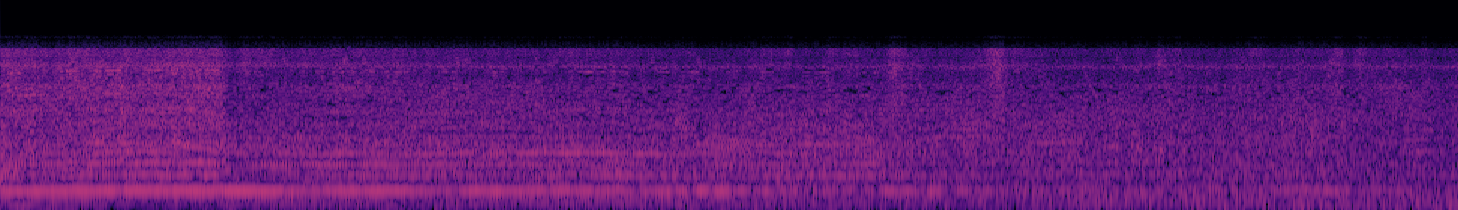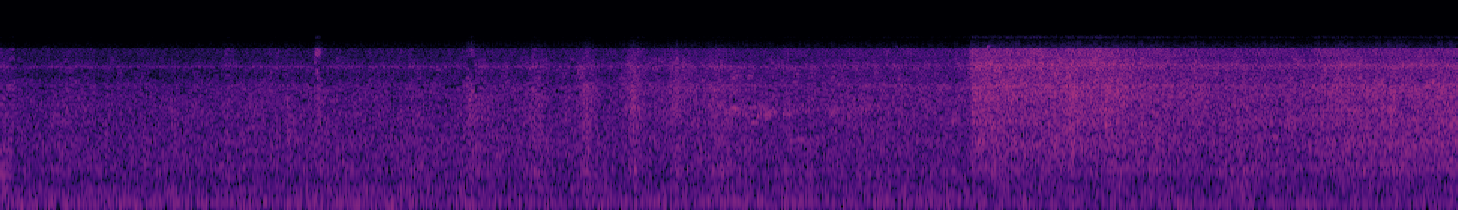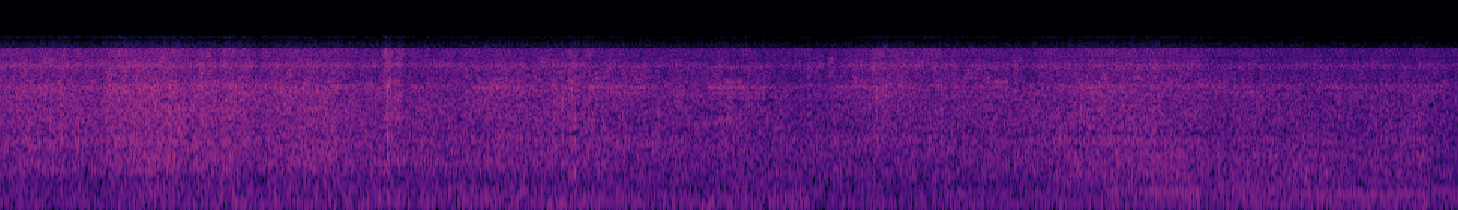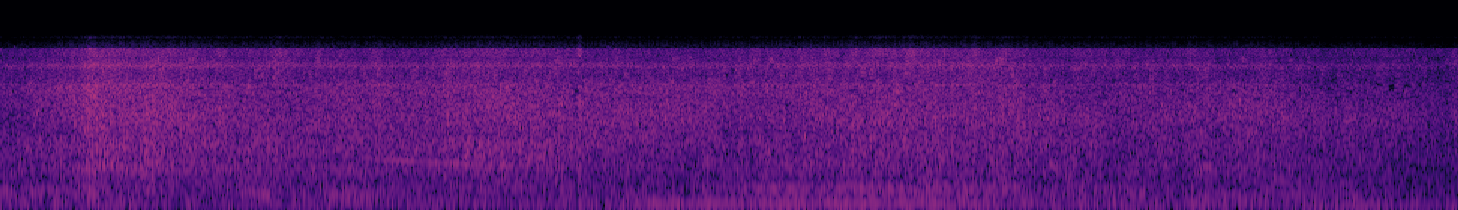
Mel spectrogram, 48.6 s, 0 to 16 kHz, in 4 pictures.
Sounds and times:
Motorboat, speedboat: 0.0s - 48.6s.

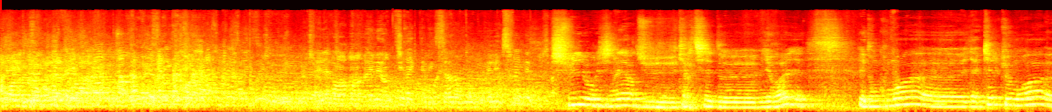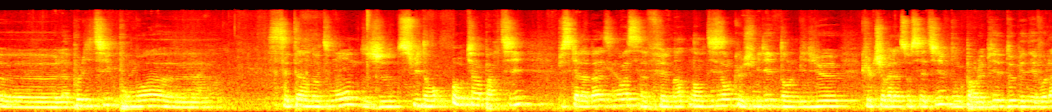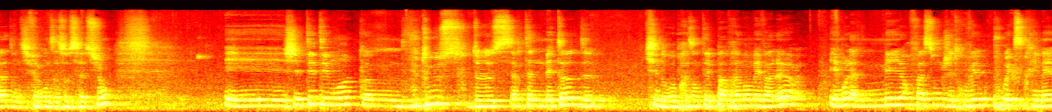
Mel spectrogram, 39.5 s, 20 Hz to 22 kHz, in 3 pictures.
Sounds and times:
Speech: 0.0s - 28.2s, 29.1s - 39.4s.

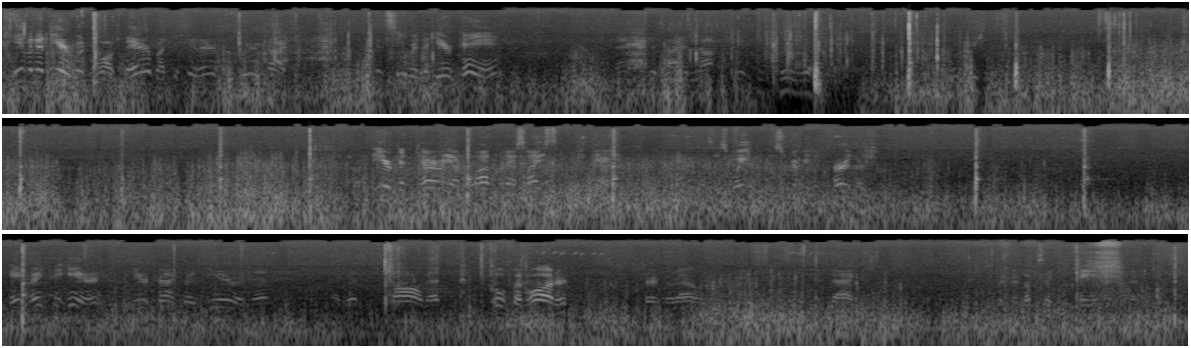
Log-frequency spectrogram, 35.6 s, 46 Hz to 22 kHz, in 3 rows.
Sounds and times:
Speech: 0.0s - 3.0s, 3.7s - 5.0s, 6.1s - 8.4s, 15.3s - 18.0s, 23.8s - 29.4s, 33.7s - 35.2s.

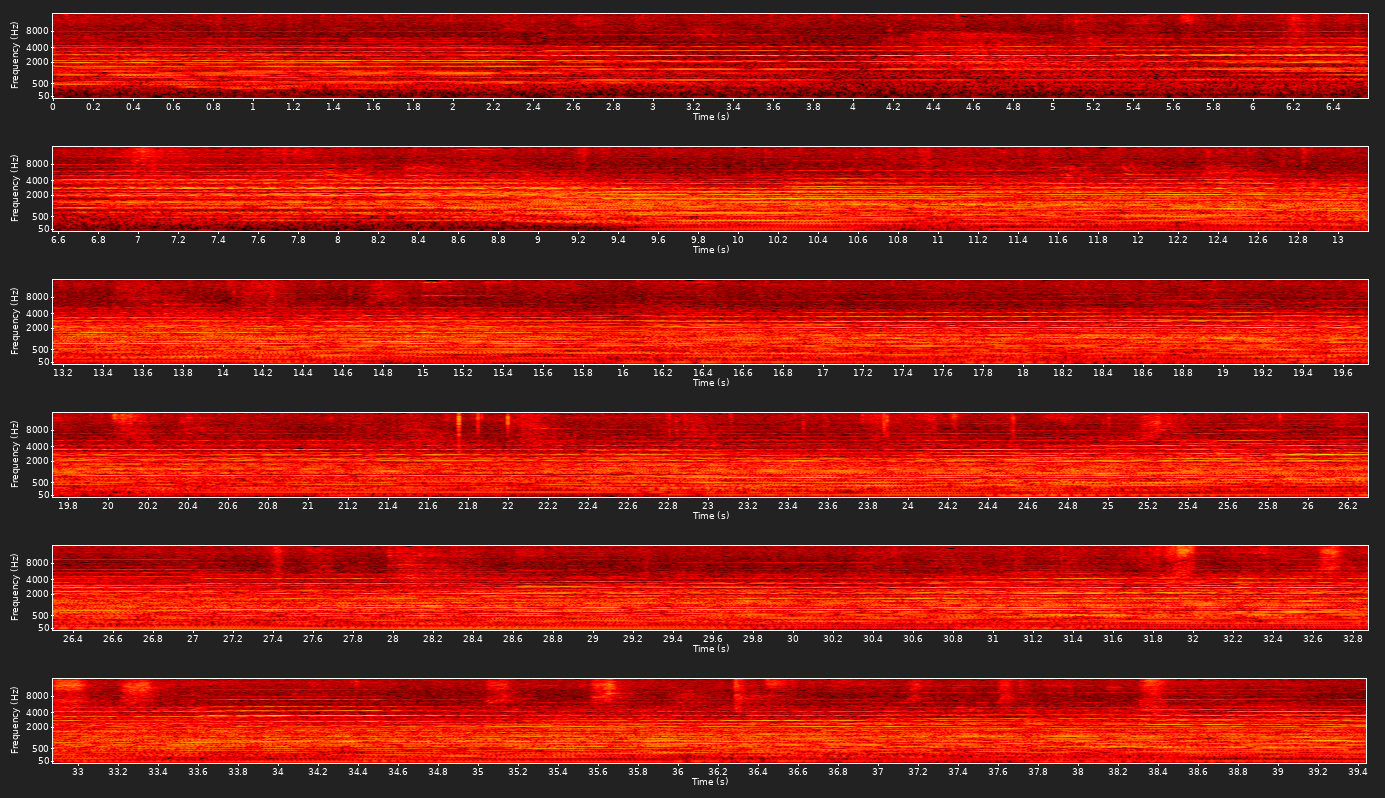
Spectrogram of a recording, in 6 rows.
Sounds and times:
Keyboard (musical): 0.0s - 39.4s.

